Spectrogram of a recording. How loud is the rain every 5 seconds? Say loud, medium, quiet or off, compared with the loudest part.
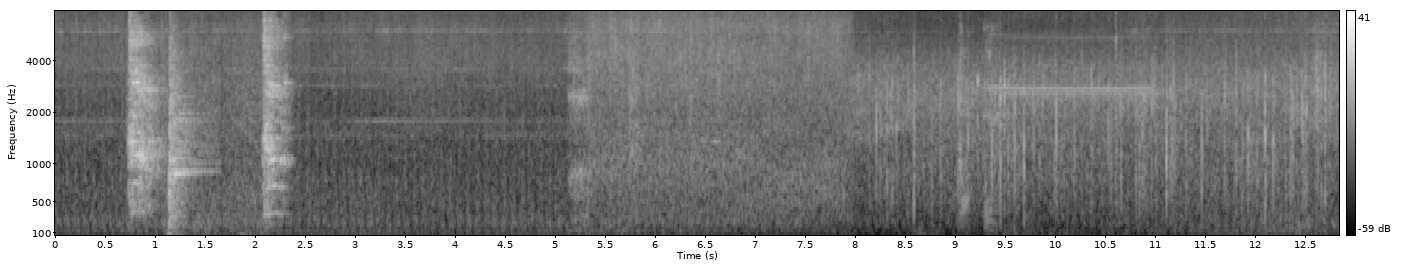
off, loud, loud.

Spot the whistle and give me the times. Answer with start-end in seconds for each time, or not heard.
9.3-10.8.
